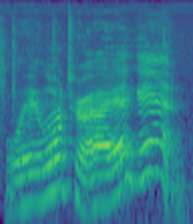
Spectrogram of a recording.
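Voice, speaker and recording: A woman's voice: medium pitch, big pitch swings, slow, darkish tone, slight background noise. A woman voicing an earnest, unsure but willing boy elephant, speaking in simple, emphatic declarations for a children's picture book. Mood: earnest, trying. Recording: echoey room.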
